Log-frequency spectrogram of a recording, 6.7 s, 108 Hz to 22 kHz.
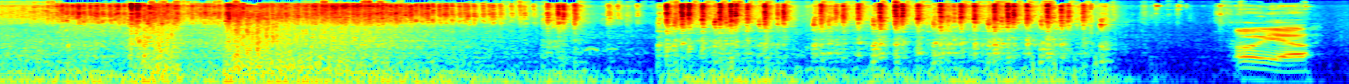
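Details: Quick listen test of a V8 truck with race bullet mufflers; deep loud rumble rising sharply on a rev and settling back cleanly; normal idle and revving, healthy engine.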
